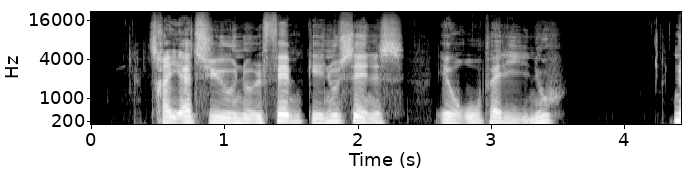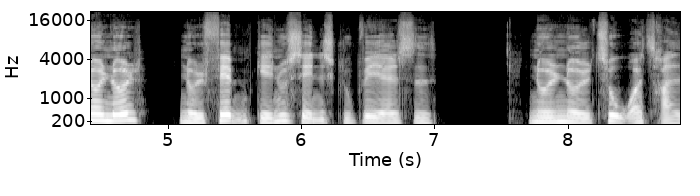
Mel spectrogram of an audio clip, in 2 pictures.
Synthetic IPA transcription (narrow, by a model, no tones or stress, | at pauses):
t͡sʰʁɛ̰ːɐt͡sʰyːʊənɔ̽lfem̰ɡ̥enusen̰əs | ʔœʊʁo̝ːpʰæliːnu | nɔ̽lnɔ̽l | nɔ̽lfem̰ɡ̥enusen̰əskʰlub̥ʋelsið̩ˠ | nɔ̽lnɔ̽lt͡sʰo̝̰ːɒ̽t͡sʰʁa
